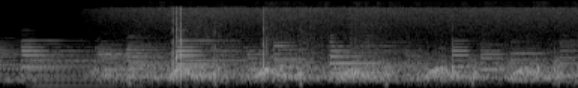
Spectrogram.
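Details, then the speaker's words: Fast, rhythmic whooshing pulses of a fetal heartbeat on early pregnancy ultrasound, with music in the background; high hCG levels, two gestational sacs seen but only one baby, so a singleton pregnancy. "so no twins nope but your body tried do you want to hear your baby's"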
